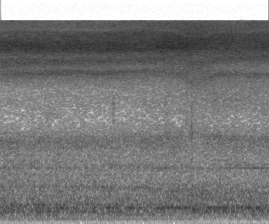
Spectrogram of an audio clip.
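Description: Steady drone of a large ship's machinery and ventilation: a low hum under an even, high hiss, with no distinct events.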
